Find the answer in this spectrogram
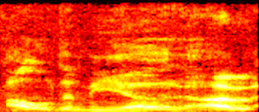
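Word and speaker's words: Al Di Meola: Aldi Muli, I'm pronouncing it right. – Aldi Meola. – Aldi Meola, your favorite guitarist.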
